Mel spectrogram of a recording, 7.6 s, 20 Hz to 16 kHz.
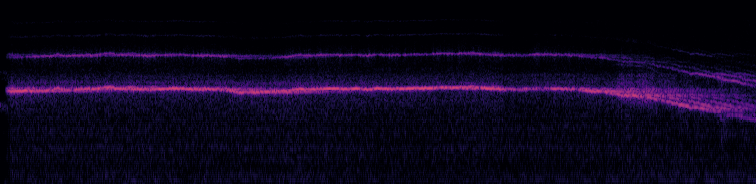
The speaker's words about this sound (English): Lord Belborough invites everybody to the grounds of Winkstead Hall after the daily 6 o'clock whistle, which marks the end of the day's work.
